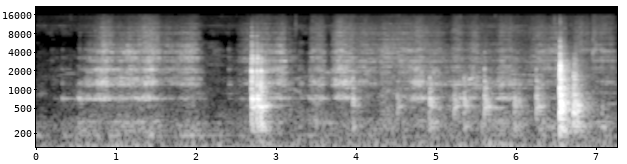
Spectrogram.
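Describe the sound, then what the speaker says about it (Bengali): Oil is brushed onto a pan on the stove while making egg pitha: soft, quiet rubbing strokes with two sharper metallic clanks from the pan. "আমি এখানে তেল ব্রাশ করে নিচ্ছি"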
